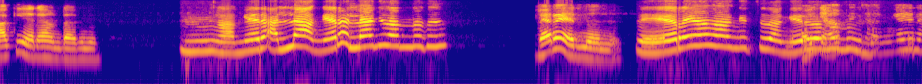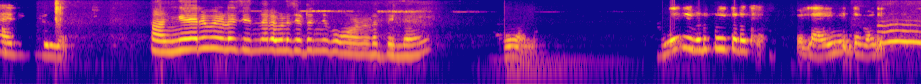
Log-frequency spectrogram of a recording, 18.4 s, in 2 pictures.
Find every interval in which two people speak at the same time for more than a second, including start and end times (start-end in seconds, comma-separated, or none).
none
